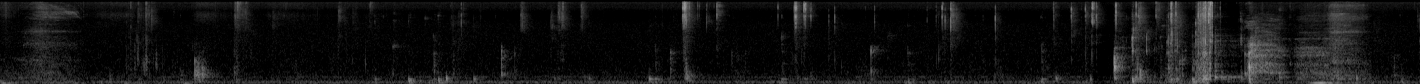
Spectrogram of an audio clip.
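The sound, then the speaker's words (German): Close-up drinking sounds: wet sips, swallows and small mouth clicks in an irregular series, with a couple of louder gulps near the end and no talking. “Ja, Leute, Prost Wasser, würde ich sagen.”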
